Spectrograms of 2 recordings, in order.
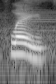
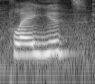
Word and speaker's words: played: all end with ed in so many cases the e is silent like when you say played asked looked you can't hear the sound of the e we don't say ask it we don't say play it we don't say looked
